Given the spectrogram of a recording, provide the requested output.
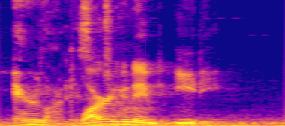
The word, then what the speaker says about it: EDI: reminding me the airlock why are you named edie edie is the phonetic pronunciation of edi that is an acronym for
